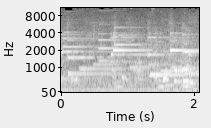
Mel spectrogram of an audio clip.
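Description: A jack-in-the-box's little music box plinking out its tune one note at a time as its crank is turned, before the lid springs open.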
